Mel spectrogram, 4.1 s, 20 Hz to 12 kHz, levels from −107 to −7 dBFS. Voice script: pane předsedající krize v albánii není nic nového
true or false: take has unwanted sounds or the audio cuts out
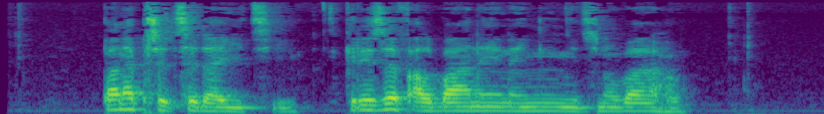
false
